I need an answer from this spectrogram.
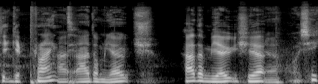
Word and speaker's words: Adam Yauch: Adam Yauch. Yeah. What's he called again? Jesus. I don't even know if I'm saying that wrong. Yeah. No, you're definitely saying it right, Stephen.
